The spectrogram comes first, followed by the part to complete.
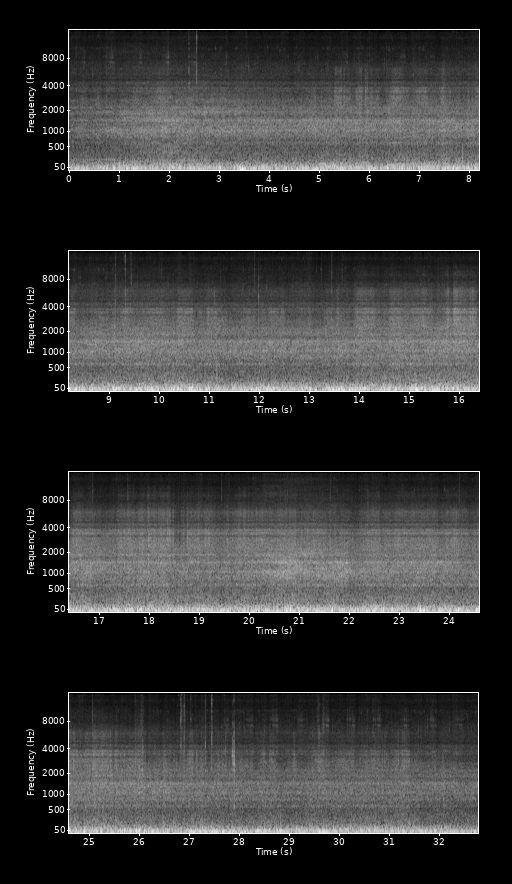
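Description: Wind buffeting the microphone of a camera on a moving road bike: a steady low rumble, with the hiss of the tyres rolling on asphalt.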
